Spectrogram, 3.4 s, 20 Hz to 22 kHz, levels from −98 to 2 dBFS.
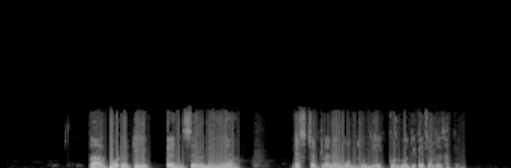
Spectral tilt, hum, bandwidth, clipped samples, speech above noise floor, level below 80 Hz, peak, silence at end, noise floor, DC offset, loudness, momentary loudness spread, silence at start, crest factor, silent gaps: -6 dB/octave; none; 8.2 kHz; under 0.1%; 43 dB; -50 dBFS; -14 dBFS; 0.3 s; -77 dBFS; under 0.1%; -34 LUFS; 8 LU; 0.6 s; 20 dB; none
